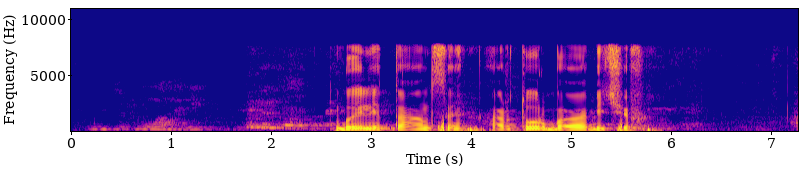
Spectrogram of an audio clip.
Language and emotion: Russian, sad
